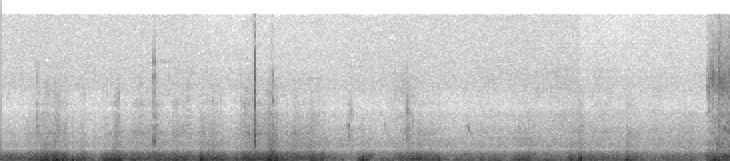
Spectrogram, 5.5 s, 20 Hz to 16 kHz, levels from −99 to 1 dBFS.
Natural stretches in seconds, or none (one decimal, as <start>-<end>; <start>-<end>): 0.0-4.0; 5.0-5.5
